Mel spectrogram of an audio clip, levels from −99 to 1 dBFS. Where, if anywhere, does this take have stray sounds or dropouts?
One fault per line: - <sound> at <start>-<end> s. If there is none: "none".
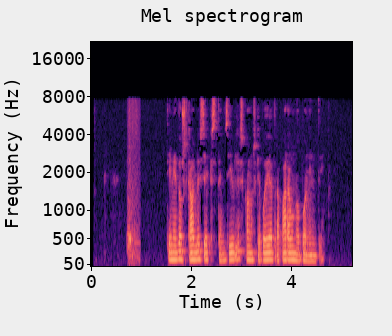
- whoosh at 0.7-1.0 s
